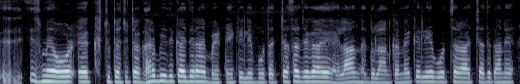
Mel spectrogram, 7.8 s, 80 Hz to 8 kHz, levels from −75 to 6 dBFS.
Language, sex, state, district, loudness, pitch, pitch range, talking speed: Hindi, male, Assam, Hailakandi, -17 LUFS, 170 Hz, 155-175 Hz, 225 wpm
